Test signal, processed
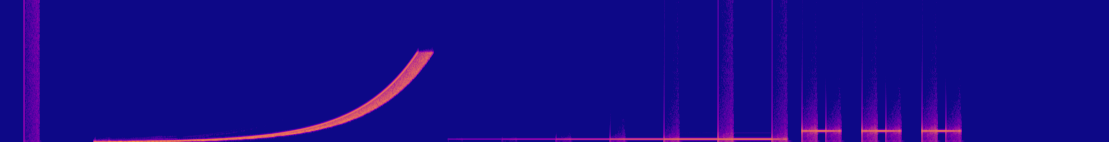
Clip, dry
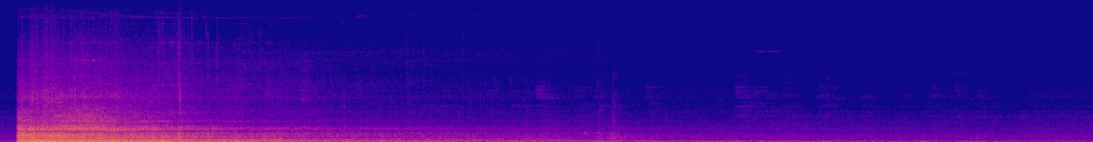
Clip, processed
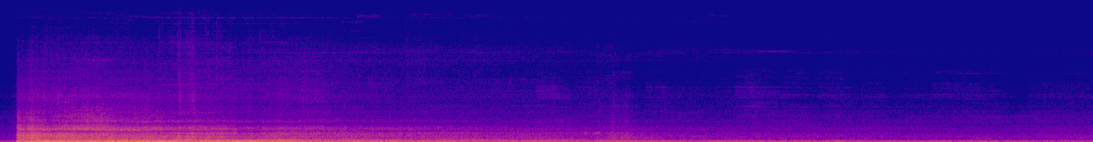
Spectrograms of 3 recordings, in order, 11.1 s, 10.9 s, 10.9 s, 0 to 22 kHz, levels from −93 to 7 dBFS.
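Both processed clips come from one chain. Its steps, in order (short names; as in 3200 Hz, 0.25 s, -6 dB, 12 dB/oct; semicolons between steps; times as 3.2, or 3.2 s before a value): bell 180 Hz +10.5 dB 0.37 oct; compressor 4:1, threshold -31 dBFS; non-linear reverb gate 0.16 s rising, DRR -2.5 dB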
